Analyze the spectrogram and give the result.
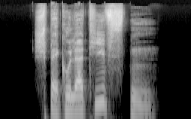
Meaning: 1. superlative degree of spekulativ 2. inflection of spekulativ: strong genitive masculine/neuter singular superlative degree
- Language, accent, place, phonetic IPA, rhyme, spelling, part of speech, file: German, Germany, Berlin, [ʃpekulaˈtiːfstn̩], -iːfstn̩, spekulativsten, adjective, De-spekulativsten.ogg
